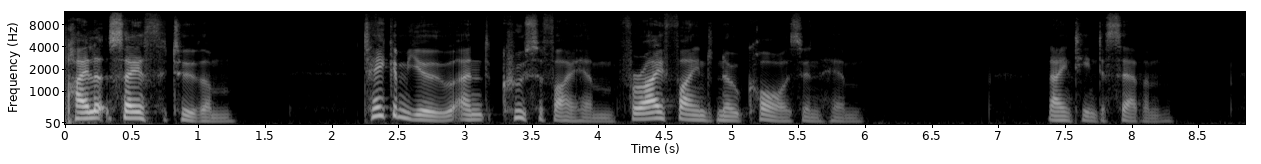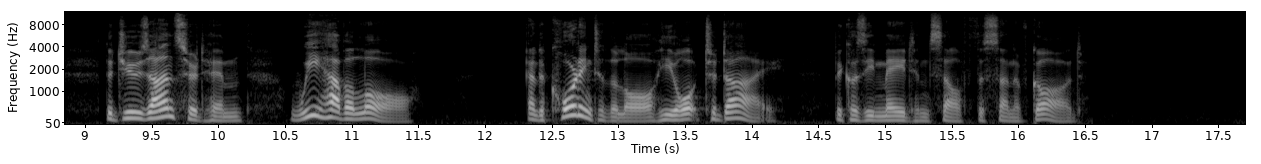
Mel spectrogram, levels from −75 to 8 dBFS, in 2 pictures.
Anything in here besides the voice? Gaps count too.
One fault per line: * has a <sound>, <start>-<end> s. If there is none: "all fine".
all fine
